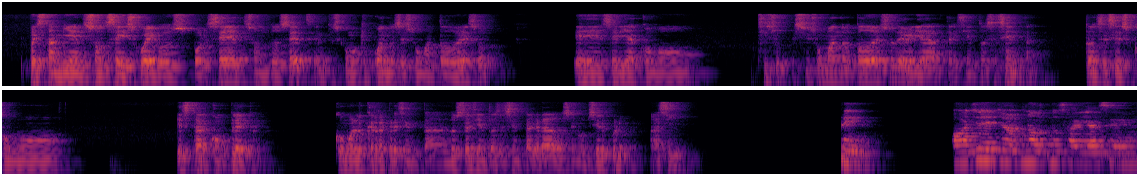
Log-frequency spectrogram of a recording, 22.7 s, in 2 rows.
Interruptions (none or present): none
